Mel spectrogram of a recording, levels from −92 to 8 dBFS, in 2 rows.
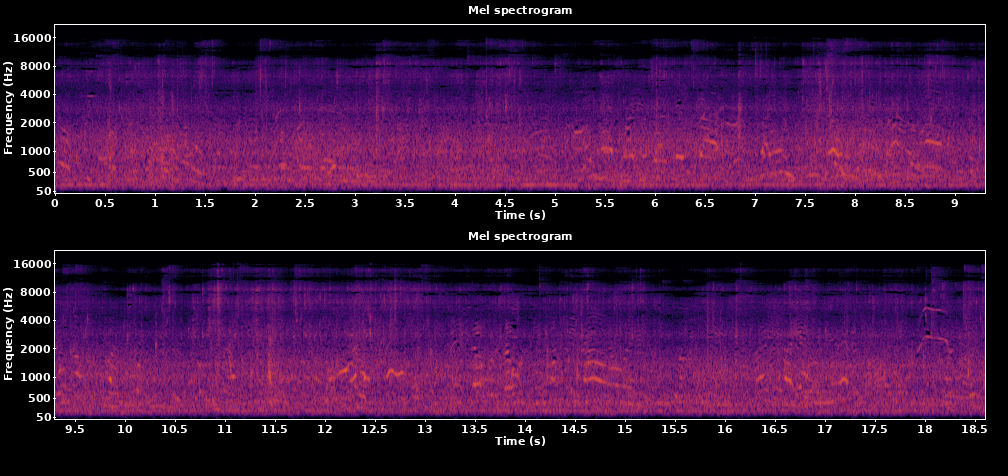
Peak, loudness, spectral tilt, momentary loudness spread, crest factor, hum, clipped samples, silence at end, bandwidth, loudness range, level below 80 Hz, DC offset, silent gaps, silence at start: -20 dBFS; -39 LUFS; -3 dB/octave; 4 LU; 18 dB; none; under 0.1%; 0 s; 16.5 kHz; 2 LU; -90 dBFS; under 0.1%; none; 0 s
